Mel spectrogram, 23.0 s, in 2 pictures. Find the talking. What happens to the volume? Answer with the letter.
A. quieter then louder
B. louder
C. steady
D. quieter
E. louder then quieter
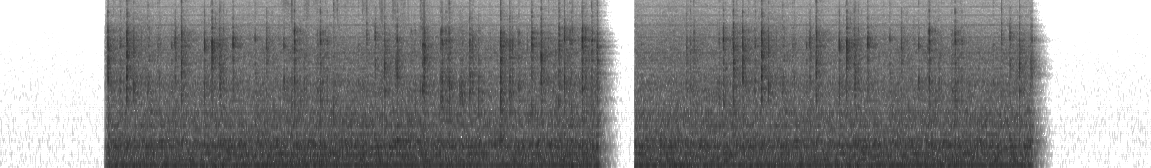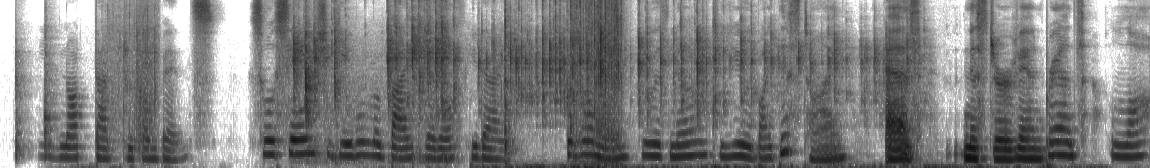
B.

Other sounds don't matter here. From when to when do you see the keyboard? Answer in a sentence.
You can hear the keyboard from 1.1 to 10.3 s and from 14.4 to 20.9 s.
